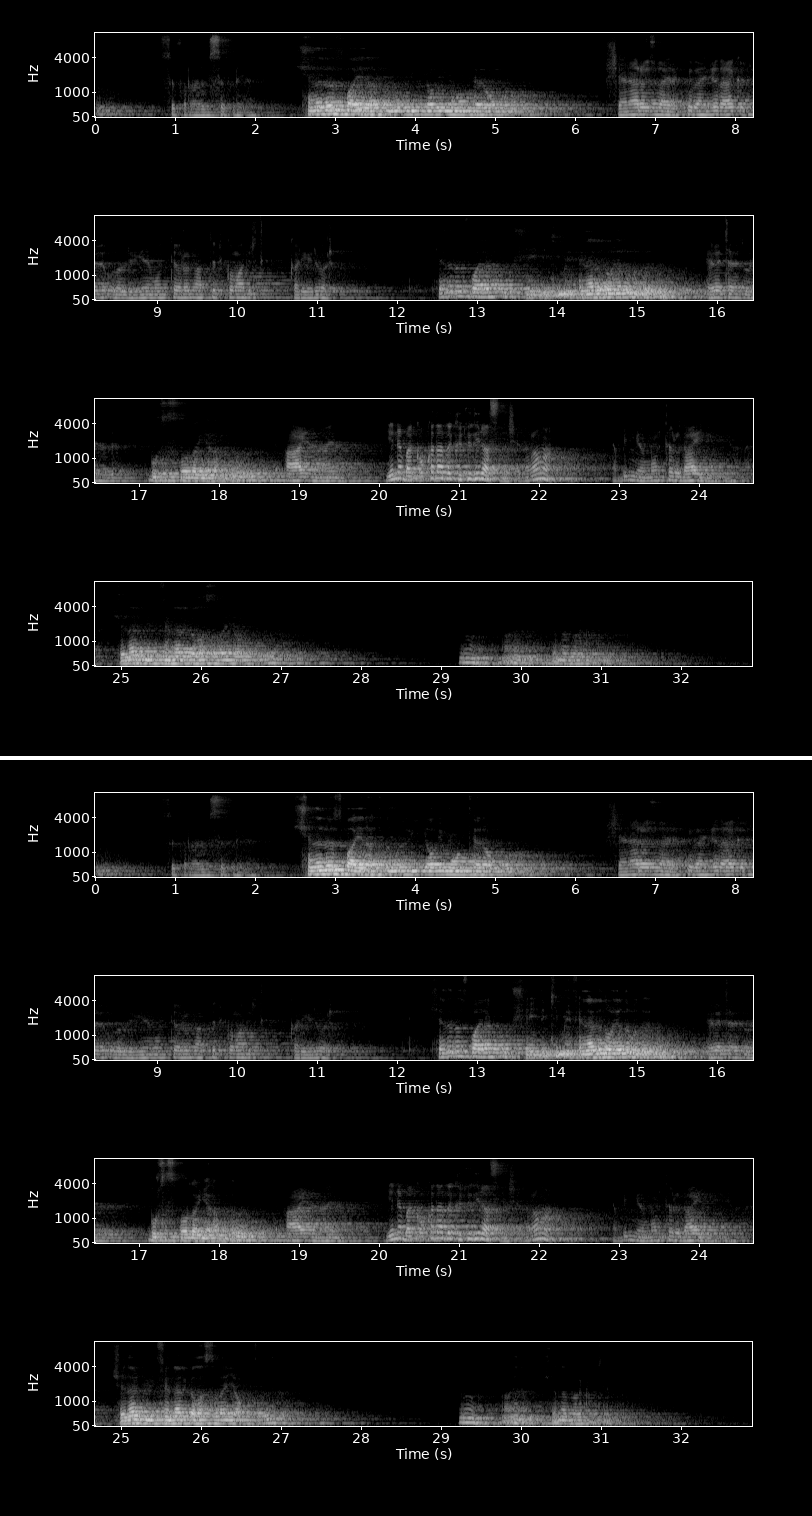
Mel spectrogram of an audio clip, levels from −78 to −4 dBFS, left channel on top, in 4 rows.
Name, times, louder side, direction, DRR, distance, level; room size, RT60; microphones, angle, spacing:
voice 1, 1.2-2.0 6.4-9.6 9.9-10.2 10.7-11.2 15.9-16.7 18.8-19.6 20.1-22.2 22.9-24.6, left 1 dB, 25° left, 5 dB, 0.6 m, -34 dB
voice 2, 2.6-5.4 12.5-15.5 17.1-18.4 24.9-27.0 29.2-30.1 30.4-31.1, right 1 dB, 70° right, 2 dB, 1.1 m, -26 dB
17.0 x 7.7 x 3.1 m, 2.3 s
head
